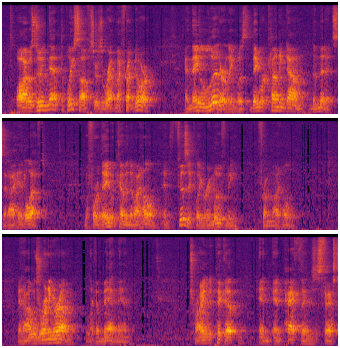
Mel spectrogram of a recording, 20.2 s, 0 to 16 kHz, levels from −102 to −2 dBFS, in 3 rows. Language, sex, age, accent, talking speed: English, male, 40-59, American, 175 wpm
